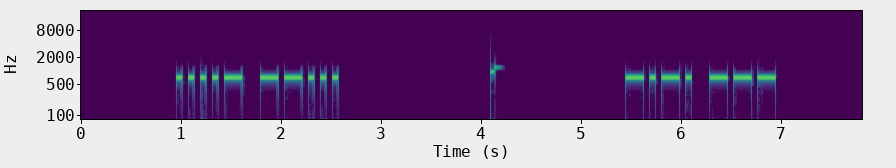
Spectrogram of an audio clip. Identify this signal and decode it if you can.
Morse code, heard as a keyed tone, about 20 wpm, 700 Hz. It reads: 4 7 C O
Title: Two Letter-Number Combinations - 20wpm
